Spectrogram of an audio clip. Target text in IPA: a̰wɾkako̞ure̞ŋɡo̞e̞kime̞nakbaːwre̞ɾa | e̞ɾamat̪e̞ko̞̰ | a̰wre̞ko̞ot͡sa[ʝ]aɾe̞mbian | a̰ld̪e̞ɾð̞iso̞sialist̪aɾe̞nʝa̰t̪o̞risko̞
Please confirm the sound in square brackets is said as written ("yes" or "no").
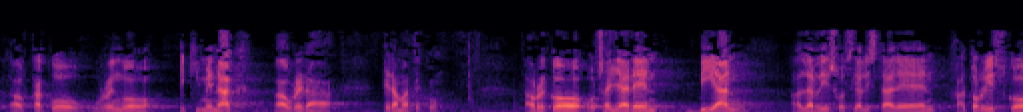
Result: no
